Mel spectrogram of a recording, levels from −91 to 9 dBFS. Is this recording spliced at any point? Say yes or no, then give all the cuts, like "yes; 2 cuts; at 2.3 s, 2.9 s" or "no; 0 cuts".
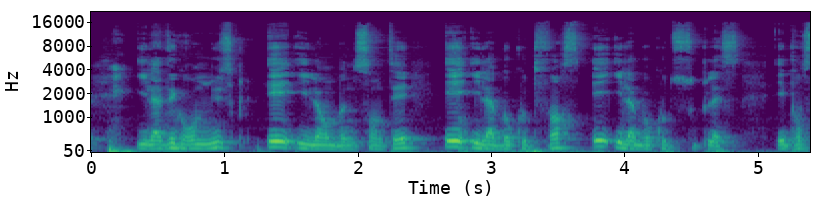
no; 0 cuts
